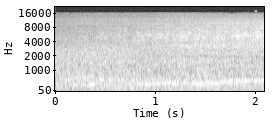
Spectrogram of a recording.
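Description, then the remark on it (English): A car engine revs steadily louder as the vehicle draws near, its rising whine climbing over a constant rumble of road noise, with no one speaking. “It's not like a car's just going to come along and pick us up.”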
